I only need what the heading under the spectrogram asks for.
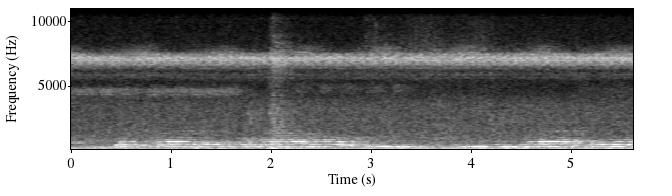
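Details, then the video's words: Insects calling at night in a village in Indonesia: a steady, unbroken high-pitched drone runs throughout, with a lower chorus of overlapping, wavering tones pulsing underneath and a brief soft crackle near the two-second mark. "the sound of insects at night in the village of Indonesia SUARA SERANGGA MALAM HARI"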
